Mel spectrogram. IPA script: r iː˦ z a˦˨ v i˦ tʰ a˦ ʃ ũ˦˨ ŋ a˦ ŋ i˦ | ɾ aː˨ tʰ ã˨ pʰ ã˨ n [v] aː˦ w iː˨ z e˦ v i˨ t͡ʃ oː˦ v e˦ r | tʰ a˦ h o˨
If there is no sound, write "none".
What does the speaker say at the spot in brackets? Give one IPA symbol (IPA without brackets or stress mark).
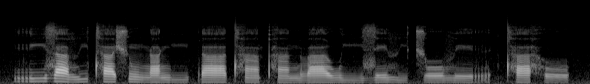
β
